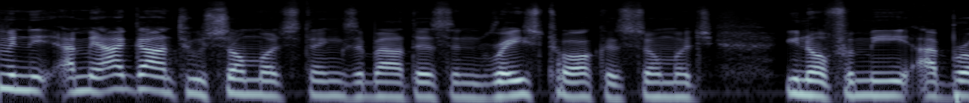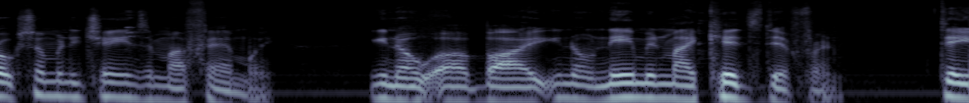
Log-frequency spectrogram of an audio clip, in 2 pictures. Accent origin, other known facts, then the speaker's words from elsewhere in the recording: Coney Island, New York, United States; also born or lived in Bensonhurst; Well, keep in mind, too, I grew up in Coney Island till I was a teenager, then moved to Bensonhurst.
